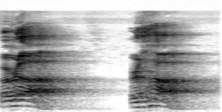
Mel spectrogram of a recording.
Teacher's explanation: हमारी जीवा ऊपर की ओर उछल करके जाकर के मूर्धा को टच करती है और फिर तुरंत वापस पलट जाती है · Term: उच्छिष्ट व्यंजन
